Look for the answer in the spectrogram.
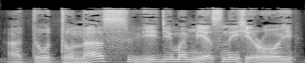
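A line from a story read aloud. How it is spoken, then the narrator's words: Mocking. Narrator (Russian): сказал он насмешливо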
